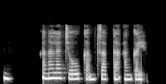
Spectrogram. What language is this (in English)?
Yanahuanca Pasco Quechua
